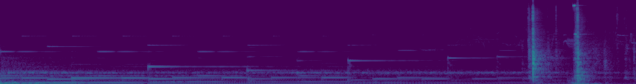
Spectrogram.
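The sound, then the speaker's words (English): The front door of a musty house opening: after a stretch of low, sustained droning tones, two sharp clunks sound about half a second apart near the end, the latch and door swinging. “The front door opened and the real estate agent led Frank and Helen Morgenstern into the vestibule”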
